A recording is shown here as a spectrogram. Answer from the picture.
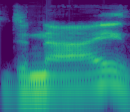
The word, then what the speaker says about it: Danay: I am pronouncing it right. It's Danay, like what a judge might do is deny.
